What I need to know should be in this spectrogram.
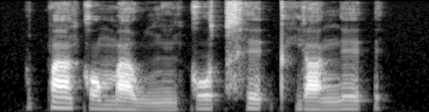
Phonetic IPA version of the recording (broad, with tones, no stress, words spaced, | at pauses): pã˥˧kɔ˧ma˨˩wŋĩ˨˩ ko˦ t͡sʰe˦ʔpʰja˧ŋe˦ʔ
